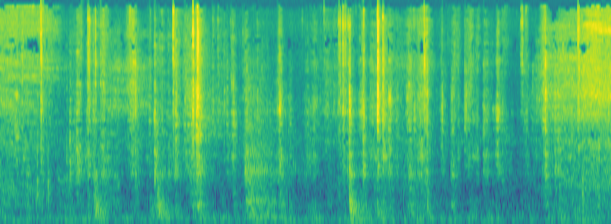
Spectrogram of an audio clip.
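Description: Light clips being worked loose by hand inside a light opening in a truck's cab panel: faint, irregular clicks and rubbing, with a couple of sharper knocks around the middle.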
